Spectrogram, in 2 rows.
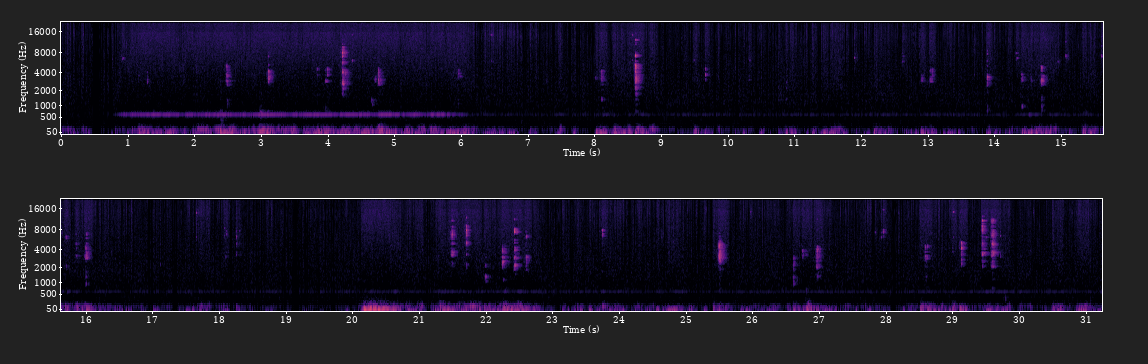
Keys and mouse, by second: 0.8-2.5 right drag, 1.2 KP_1, 2.4 e, 2.5 click, 3.1 g, 3.8-8.5 drag, 3.9 r, 4.7 s, 5.9 s, 7.1 right click, 8.1 e, 8.5 middle click, 8.6 g, 9.5 r, 10.4-13.8 drag, 10.8 a, 12.6-18.2 right drag, 13.0 r, 13.9-15.9 drag, 14.6 r, 15.9 r, 16.5-18.8 drag, 18.2 Tab, 20.8 middle click, 21.6 Tab, 21.9 a, 22.5 c, 23.8-27.9 drag, 25.1 middle click, 25.5 r, 26.7 a, 26.9 c, 28.0 click, 28.6 r, 29.0 g, 29.5 Tab, 30.6 a.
